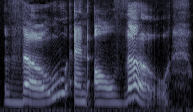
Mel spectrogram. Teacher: then we have /oʊ/, but it's actually two vowels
